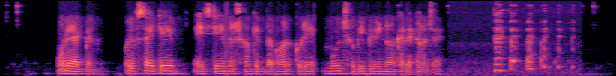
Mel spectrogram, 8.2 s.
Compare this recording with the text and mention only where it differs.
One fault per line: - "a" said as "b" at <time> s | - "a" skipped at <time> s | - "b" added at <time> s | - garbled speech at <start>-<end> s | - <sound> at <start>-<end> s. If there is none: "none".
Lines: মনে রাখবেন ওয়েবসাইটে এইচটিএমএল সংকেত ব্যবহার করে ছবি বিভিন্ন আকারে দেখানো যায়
- "মূল" added at 4.4 s
- laugh at 6.6-7.7 s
